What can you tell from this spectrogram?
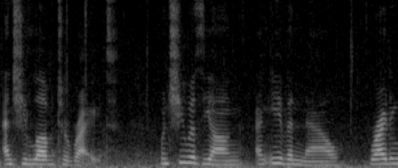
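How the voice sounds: Simply a natural reading voice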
